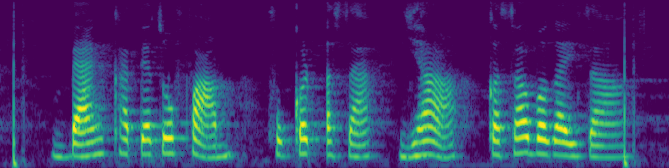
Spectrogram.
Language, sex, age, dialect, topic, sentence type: Marathi, female, 25-30, Southern Konkan, banking, question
